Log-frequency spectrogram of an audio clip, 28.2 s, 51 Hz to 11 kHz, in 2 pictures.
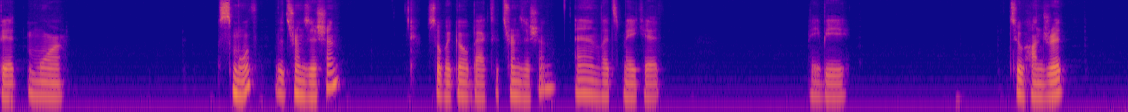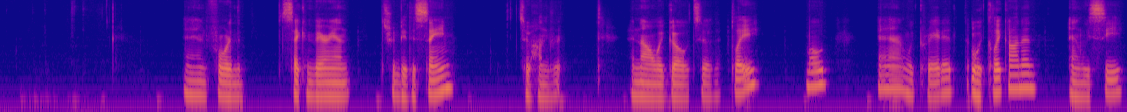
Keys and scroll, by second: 14.1-15.0 typing.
